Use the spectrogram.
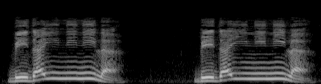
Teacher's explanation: طيب النقل، النقل بدين إلى، بدين إلى، تحريك التنوين بحركة الهمزة، هذا هو النقل، تحريك التنوين بحركة الهمزة فتصير نون مكسورة، بدين إلى، بدين إلى.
